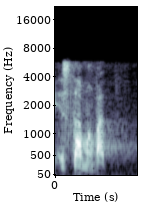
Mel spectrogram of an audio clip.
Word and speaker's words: اسلام آباد: اب جب بعض لوگ اسلام آباد حیدر آباد تو یہ تھوڑا تکلف کر رہے, ایسا نہیں حیدرآباد بولو, مد بولنے کی ضرورت نہیں ہے, اسلام آباد بولنے کی ضرورت نہیں ہے, اسلام آباد صحیح تلفظ بھی اسلام آباد سمجھے, کہ یہ عربی قواعد کا نہیں ہے.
